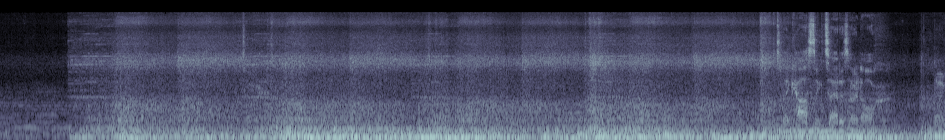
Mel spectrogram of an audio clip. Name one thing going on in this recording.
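Magic spells whoosh and hum with a deep, steady rumble.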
